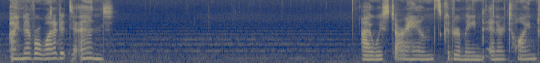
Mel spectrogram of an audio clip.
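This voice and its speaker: Yandere snow woman, female performer: high, sweet, adoring, possessive; close ASMR roleplay over music. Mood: wistful, adoring.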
